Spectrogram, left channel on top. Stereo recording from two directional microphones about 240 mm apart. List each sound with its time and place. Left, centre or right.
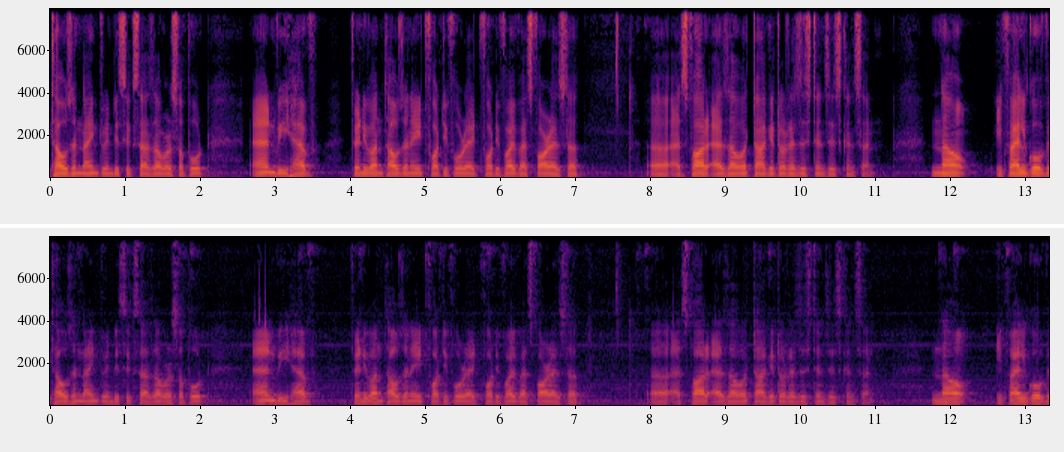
0.0 s speech: left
